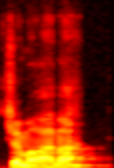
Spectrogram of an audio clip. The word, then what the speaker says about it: Jemima: Her name is Jemima. The first syllable is unstressed, so she often called herself Mima.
